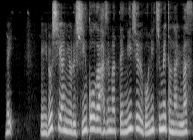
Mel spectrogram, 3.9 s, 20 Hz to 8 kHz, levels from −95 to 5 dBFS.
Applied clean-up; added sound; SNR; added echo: neural mask model DeepFilterNet 3.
